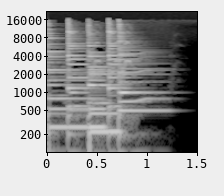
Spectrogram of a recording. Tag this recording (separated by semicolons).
mobile; notification; digital; cell; alert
